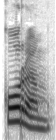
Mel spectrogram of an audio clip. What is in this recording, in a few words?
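"корӧм", Komi, female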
